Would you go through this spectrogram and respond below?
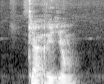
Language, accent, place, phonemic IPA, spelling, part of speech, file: French, France, Paris, /ka.ʁi.jɔ̃/, carillon, noun, LL-Q150 (fra)-carillon.wav
- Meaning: carillon (set of bells, often in a bell tower)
